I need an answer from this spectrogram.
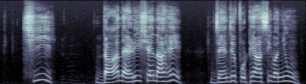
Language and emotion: Sindhi, disgusted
